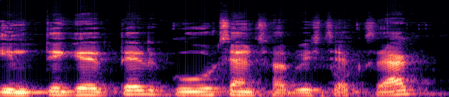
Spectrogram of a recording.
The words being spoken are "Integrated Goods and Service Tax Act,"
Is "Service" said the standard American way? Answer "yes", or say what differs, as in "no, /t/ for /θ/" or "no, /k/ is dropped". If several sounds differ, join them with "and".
no, /b/ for /v/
